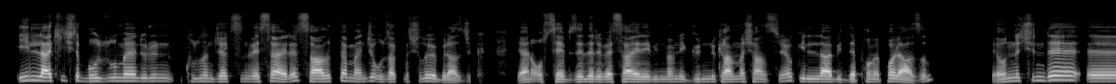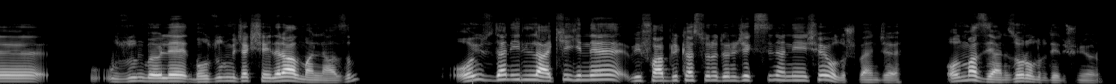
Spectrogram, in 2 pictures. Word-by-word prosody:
illaki, 180 -1 +3
işte, 150 -4 -6
bozulmayan 155 +1 -1
ürün 150 -1 -7
kullanacaksın 140 -1 -7
vs. 150 +4 +2
sağlıktan 145 +4 +2
bence 140 +5 -5
uzaklaşılıyor 130 +2 -4
birazcık. 105 -5 -4 0.3
Yani, - - 0
o - - -4
sebzeleri, 120 0 -2
vs.'yi, 125 -1 +2
bilmem 120 +1 -7
ne, 125 - -6
günlük 125 +5 -10
alma 130 0 +2
şansın 130 +1 -5
yok, 165 0 -6
illa 130 -3 +3
bir 120 - -11
depo, 120 +2 -2
mepo 135 +4 -1
lazım. 100 -7 +1 0.6
E, 110 - -4
onun 130 +7 -2
için 180 +3 -8
de, 200 0 +3
eee, 145 -1 +1 0.4
u - - -20
uzun, 150 +5 -7
böyle, 150 -3 +6
bozulmayacak 160 +6 -3
şeyleri 160 +2 +4
alman 125 -13 +6
lazım. 95 - -8 0.9
O 390 - +2
yüzden, 220 0 +1
illaki 215 -2 +3
yine 215 +1 0
bir 175 +2 -4
fabrikasyona 190 +2 0
döneceksin, 185 +3 -4
hani, 190 -2 -3
şey 215 +4 +1
olur 105 - -2
bence. 105 -1 -7 0.4
Olmaz 185 -3 +2
yani, 110 -3 -1
zor 150 +5 0
olur 115 -7 -5
diye 100 -1 -8
düşünüyorum. 95 -1 -16
145 Hz, 145 wpm, -22 LUFS, 125-180 Hz, 0.9 s, böyle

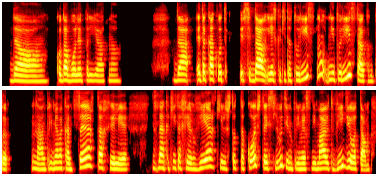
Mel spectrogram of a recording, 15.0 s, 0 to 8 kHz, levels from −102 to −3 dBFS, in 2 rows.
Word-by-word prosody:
Да. 190 -2 +1 0.2
Куда 220 0 +5
более 205 +1 0
приятно. 200 -1 -7 1.1
Да, 215 0 +1
это 240 +2 +2
как 250 0 +3
вот 240 -1 +1 0.3
и 470 - 0
всегда 240 0 +6
в - - -5
есть 235 0 +1
какие-то 220 -1 -7
турис 260 - -1
Ну, 415 +3 -2
не 245 0 -1
туристы, 310 - +3
а 195 - +5
как 190 -1 -13
бы, 190 -2 0 0.4
например, 210 +1 -3
на 220 - -1
концертах 240 - +1
или, 185 -2 +1 0.5
не 225 - -10
знаю, 230 +1 0
какие-то 225 +2 -7
фейерверки, 230 +6 0
или 215 - -2
что-то 225 +3 -6
такое. 240 +8 +1
Что 285 - -2
есть 215 +1 -4
люди, 280 +3 -2
например, 200 -1 -2
снимают 205 0 -1
видео, 235 +2 0
там 170 -4 -2
215 Hz, 150 wpm, -22 LUFS, 200-240 Hz, 1.1 s, всегда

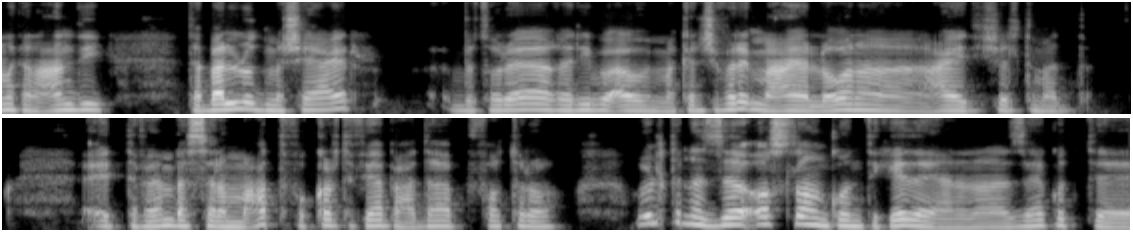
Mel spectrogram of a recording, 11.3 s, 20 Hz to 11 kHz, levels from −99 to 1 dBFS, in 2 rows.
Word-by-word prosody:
أنا 175 - -2
كان 150 - -3
عندي 165 +5 0 0.4
تبلُّد 165 +5 +5
مشاعر، 165 +7 0 0.4
بطريقة 160 +4 0
غريبة 160 0 -1
أوي، 145 -1 +1
ما 130 -1 -7
كانش 145 +3 -3
فارق 180 +3 +2
معايا 145 -3 +4
اللي 140 0 0
هو 170 - +3
أنا 140 -7 -1
عادي 140 +1 -1
شِلت 150 0 -8
مادة، 135 +1 -11 0.6
أنت 155 +1 -6
فاهم؟ 155 +3 0
بس 175 -1 +6
لمّا 145 -3 +1
قعدت - - -2
فكّرت 170 +2 -3
فيها 170 +1 0
بعدها 160 0 -3
بفترة، 155 -1 -6 0.4
قُلت 240 +4 -2
أنا 225 - -1
إزاي 200 +1 +3
أصلًا 215 -1 +3
كنت 165 -4 -1
كده؟! 170 +3 +2
يعني 125 -4 -3
أنا 135 +2 -5
إزاي 160 +5 -3
كنت 180 -2 -6
160 Hz, 195 wpm, -24 LUFS, 145-170 Hz, 0.6 s, بس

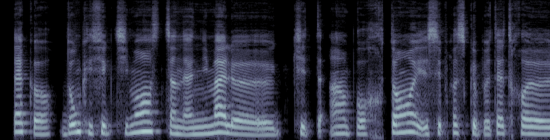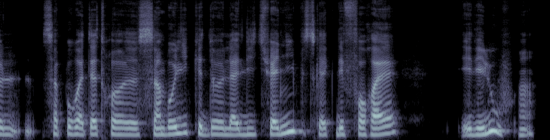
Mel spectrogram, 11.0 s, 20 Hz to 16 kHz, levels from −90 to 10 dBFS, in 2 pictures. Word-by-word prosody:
D'accord. 180 -8 +1
Donc 220 +5 +2
effectivement, 210 +4 +3
c'est 250 -2 -8
un 185 - +2
animal, 190 +5 +4
heu, 160 -2 0
qui 190 - -1
est - - -9
important 195 +4 +1
et 195 -6 +1
c'est 185 +3 +1
presque 210 0 -1
peut-être, 195 +3 -4
heu, 180 -2 +3
l 175 +10 -7 0.2
ça 185 - -6
pourrait 180 -3 -2
être 170 -2 -2
symbolique 180 +6 -1
de 175 - -4
la 165 -2 -1
Lituanie 170 +6 0
puisqu'avec 205 -10 -7
des 170 - -2
forêts 170 +5 0 0.6
et 160 - -3
des 165 +1 +2
loups, 255 +1 +3
hein. 155 +3 -9
185 Hz, 165 wpm, -23 LUFS, 170-215 Hz, 0.6 s, animal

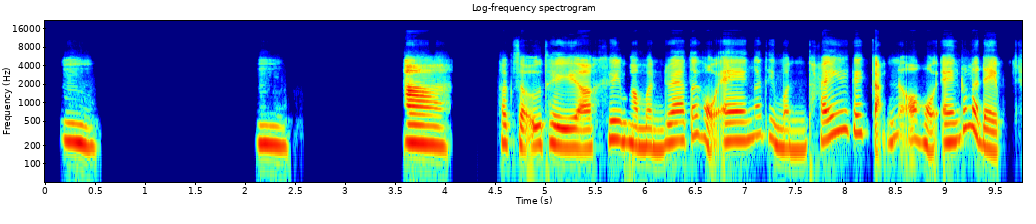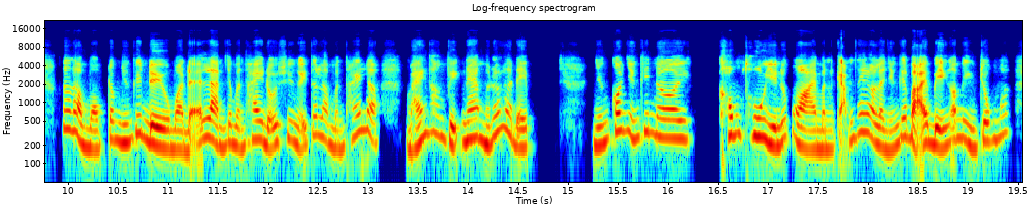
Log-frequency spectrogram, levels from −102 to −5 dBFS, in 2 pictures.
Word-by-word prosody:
Ừm. 225 -6 -1 1.6
Ừm. 210 -3 -1 1.1
À, 215 -3 +6 0.6
thật 215 -1 -4
sự 205 - -1
thì, 200 -4 +2
à, 185 -1 +2
khi 255 +6 -2
mà 220 -3 -1
mình 190 -2 -4
ra 235 +3 +1
tới 285 +5 -5
Hội 265 - -2
An 240 +1 +1
á 295 - -6
thì 270 - -8
mình 180 -3 -5
thấy 300 - -1
cái 320 -1 -1
cảnh 235 -4 -2
ở - - -3
Hội 230 - -3
An 230 +1 -1
rất 390 - -3
là 375 - +3
đẹp, 175 -6 0 0.4
nó 375 - +1
là 350 - +3
một 180 -5 -1
trong 255 -2 -3
những 225 +1 +1
cái 315 - -1
điều 205 -7 +6
mà 175 -1 0
để 165 - 0
làm 255 -8 +3
cho 220 - -3
mình 190 -2 -3
thay 250 +3 0
đổi 205 +1 0
suy 260 - -6
nghĩ. 210 - -2
Tức 300 - -6
là 275 -3 -4
mình 180 -5 -5
thấy 285 +10 -4
là 355 - -2 0.3
bản 230 - -1
thân 310 -4 -6
Việt 215 -3 +1
Nam 255 +2 +2
mình 210 - +2
rất 335 - -1
là 360 - -1
đẹp, 185 -7 -2 0.6
những 205 +3 0
có 335 - +5
những 325 -7 -2
cái 335 +3 -4
nơi 265 -3 +1 0.2
không 290 +1 +1
thua 285 -2 +3
gì 205 -5 +5
nước 240 +7 -3
ngoài, 180 -5 +3
mình 175 0 -3
cảm 250 - +1
thấy 330 +3 -1
rằng - - +1
là 200 - +1
những 180 +3 -4
cái 280 - -1
bãi 220 - +6
biển 195 -2 +3
ở - - -1
miền 230 -8 -3
Trung 240 +6 -2
á 310 - -8
230 Hz, 240 wpm, -23 LUFS, 195-265 Hz, 1.6 s, À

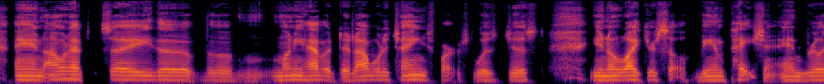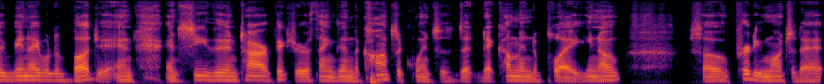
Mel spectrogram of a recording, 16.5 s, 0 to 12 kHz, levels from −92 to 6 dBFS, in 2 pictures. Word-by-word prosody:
and 120 -2 +3
I 130 - +2
would 135 +1 +1
have 135 -1 +5
to - - -27
say 125 -1 +3
the 115 -2 +1
the 110 0 -6
m 85 -1 -15
money 120 +2 -1
habit 120 -1 +3
that 105 -1 -2
I 115 +2 +6
would've 125 -1 -4
changed 125 -1 +1
first - - -8
was 105 -1 -5
just, 110 +1 -3 0.5
you 115 0 +2
know, 115 +1 +3
like 120 -3 +6
yourself, 120 -2 +1
being 110 +2 -1
patient 125 +7 -1
and 110 +1 -2
really 115 -1 0
being 115 +2 0
able 115 -1 +1
to 105 - -5
budget 110 +6 +2
and 105 0 -2 0.3
and 105 0 -4
see 120 +7 +3
the 115 0 0
entire 110 0 +4
picture 105 -3 -2
a - - -4
things 105 +1 -3
and 100 -2 -2
the 95 - -8
consequences 105 -9 -3
that - - -3
that - - -1
come 110 -1 -2
into 100 -2 -4
play, 90 -1 +1
you 110 - -3
know? 110 +3 0 0.7
So, 100 +2 -2
pretty 130 -7 +1
much 105 0 0
of - - -13
that. 90 +2 -1
110 Hz, 195 wpm, -29 LUFS, 105-120 Hz, 0.7 s, I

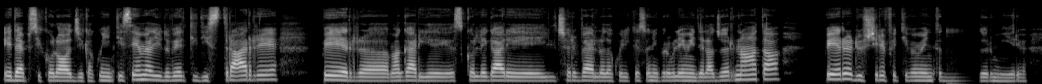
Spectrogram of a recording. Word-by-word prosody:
ed 195 0 -2
è 185 - +5
psicologica, 175 -2 +1
quindi 180 0 -6
ti 195 +3 -7
sembra 220 +3 +8
di 200 - -2
doverti 190 0 -5
distrarre 210 +4 +3 0.4
per 200 -4 +2
magari, 175 0 -2
e - - -6
scollegare 185 +1 +1
il 175 0 -4
cervello 180 0 0
da 175 - -5
quelli 175 0 -11
che 180 - -10
sono 180 0 -4
i 175 - -7
problemi 180 0 -3
della 170 0 -3
giornata 220 +6 -1 0.4
per 240 0 +3
riuscire 205 +1 +2
effettivamente 180 -2 -7
a - - -16 0.3
dormire. 160 -2 -9
180 Hz, 160 wpm, -21 LUFS, 175-195 Hz, 0.4 s, sembra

